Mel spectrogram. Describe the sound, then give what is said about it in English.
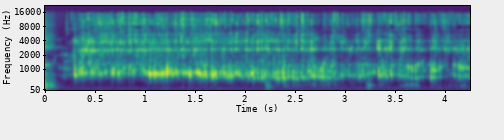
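A steady stream of coffee pours into a cup for several seconds, fairly loud, with a slightly trickling, bubbling quality and no talking over it. “Speaking of caffeine and speaking of the word indubitable, it is time for me to pour my coffee.”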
